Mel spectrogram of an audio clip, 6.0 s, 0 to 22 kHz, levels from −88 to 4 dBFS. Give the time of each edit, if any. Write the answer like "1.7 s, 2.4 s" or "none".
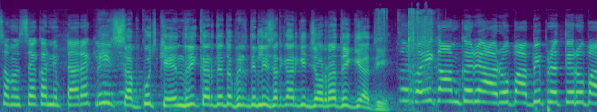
3.9 s

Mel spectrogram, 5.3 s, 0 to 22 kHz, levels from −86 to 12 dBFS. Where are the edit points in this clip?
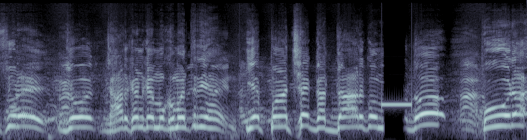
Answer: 2.3 s

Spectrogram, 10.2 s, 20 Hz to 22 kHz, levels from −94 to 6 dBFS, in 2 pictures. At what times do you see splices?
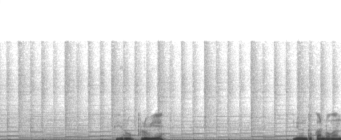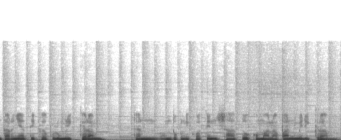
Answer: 1.7 s, 2.5 s, 4.4 s

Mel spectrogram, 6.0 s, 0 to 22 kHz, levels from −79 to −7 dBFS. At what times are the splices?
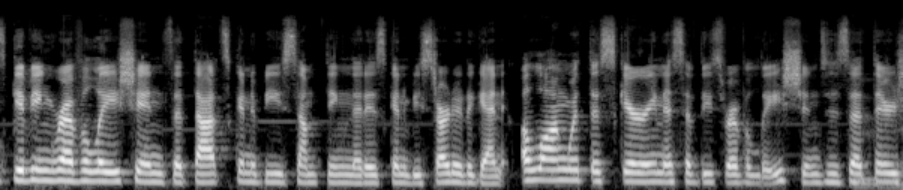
3.3 s

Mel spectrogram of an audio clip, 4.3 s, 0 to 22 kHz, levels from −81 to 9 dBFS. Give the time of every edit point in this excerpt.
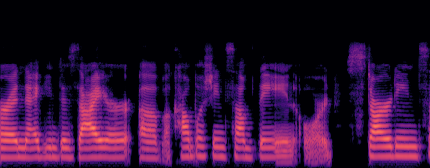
3.3 s

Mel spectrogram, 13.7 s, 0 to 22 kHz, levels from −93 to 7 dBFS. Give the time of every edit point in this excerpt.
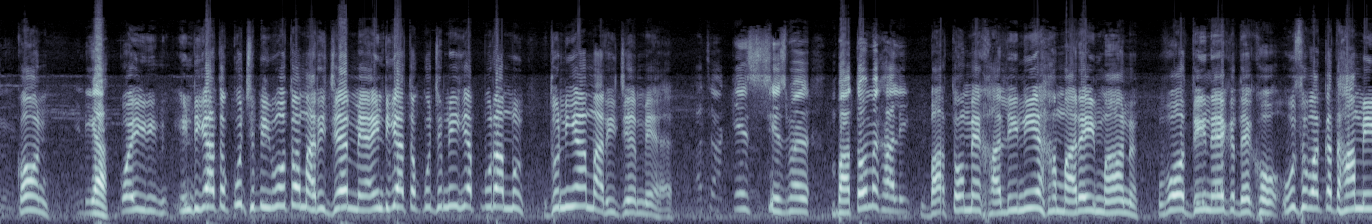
none

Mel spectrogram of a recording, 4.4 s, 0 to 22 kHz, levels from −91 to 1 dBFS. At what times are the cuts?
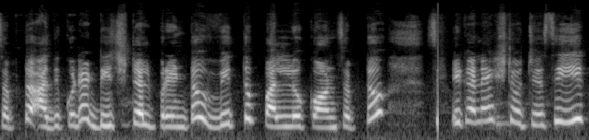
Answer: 3.2 s

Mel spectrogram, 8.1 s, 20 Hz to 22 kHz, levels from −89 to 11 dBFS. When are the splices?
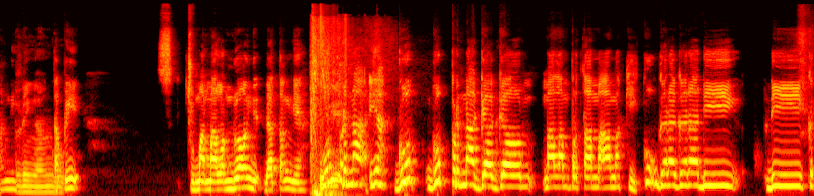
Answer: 3.3 s

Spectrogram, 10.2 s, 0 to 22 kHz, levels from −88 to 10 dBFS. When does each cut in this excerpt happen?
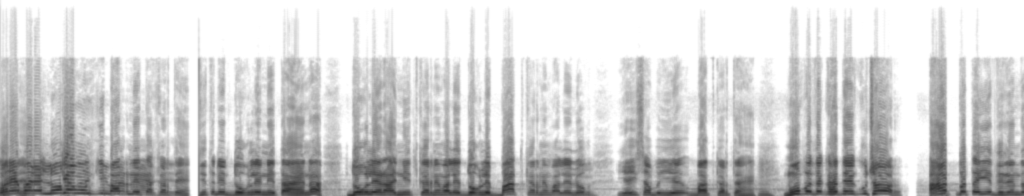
2.0 s, 9.1 s

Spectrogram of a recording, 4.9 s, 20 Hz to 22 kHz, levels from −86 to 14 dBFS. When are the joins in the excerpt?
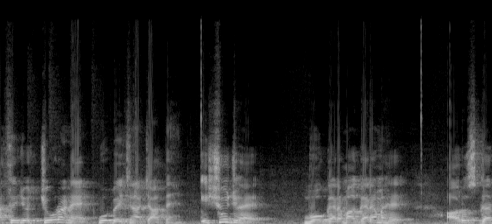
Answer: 2.0 s

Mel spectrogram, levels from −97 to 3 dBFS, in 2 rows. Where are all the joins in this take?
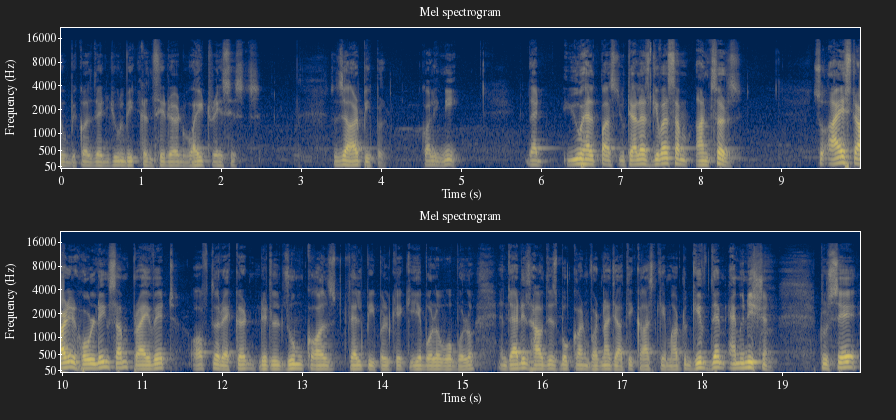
none

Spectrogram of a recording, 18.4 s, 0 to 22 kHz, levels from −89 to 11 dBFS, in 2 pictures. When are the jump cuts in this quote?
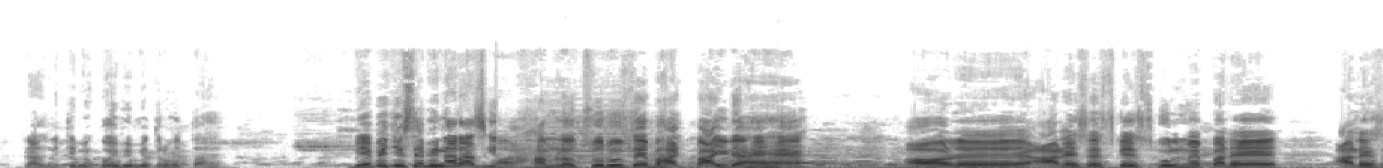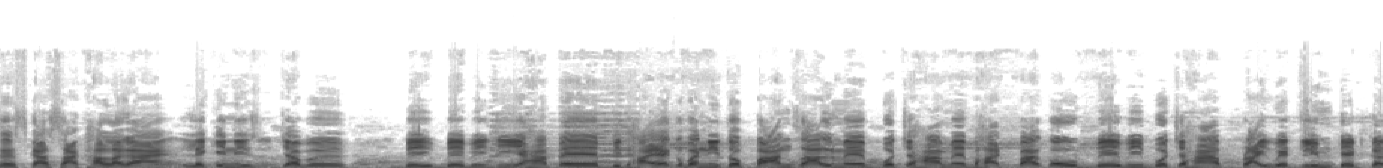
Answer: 3.3 s

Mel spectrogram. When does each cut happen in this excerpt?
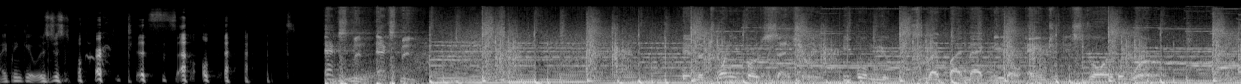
3.1 s

